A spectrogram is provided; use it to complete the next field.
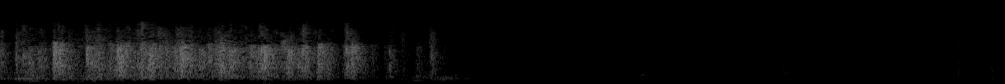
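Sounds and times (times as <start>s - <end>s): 
audience applause welcoming a speaker at a talk in Stockholm: 0.0s - 4.4s.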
